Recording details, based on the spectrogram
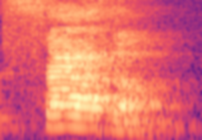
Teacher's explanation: fathom is pronounced with a stress on the first part. So this vowel becomes a neutral vowel because of the stress.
